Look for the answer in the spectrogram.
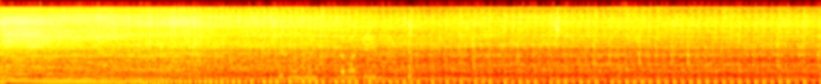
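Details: First-generation Honda Revo carburetor motorcycle after cleaning the clogged carburetor jet and refitting the plug: steady single-cylinder putter about three beats a second settling into an even idle; runs normally now, though white smoke at high throttle is noted.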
